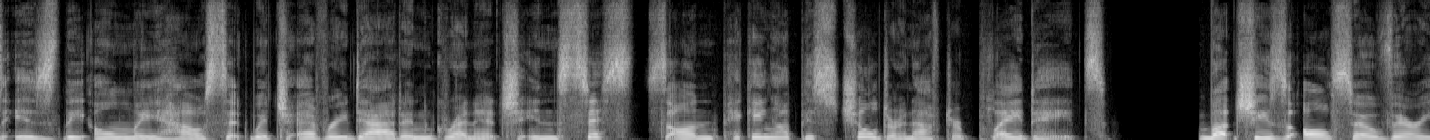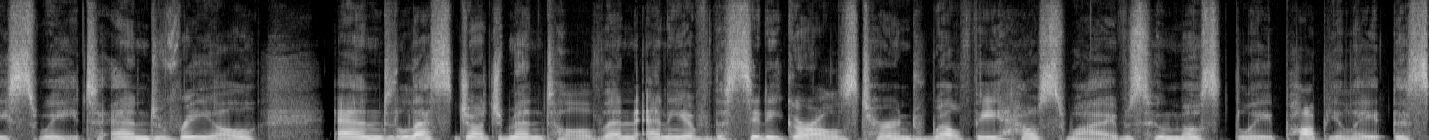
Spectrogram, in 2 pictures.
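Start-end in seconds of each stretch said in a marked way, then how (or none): none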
